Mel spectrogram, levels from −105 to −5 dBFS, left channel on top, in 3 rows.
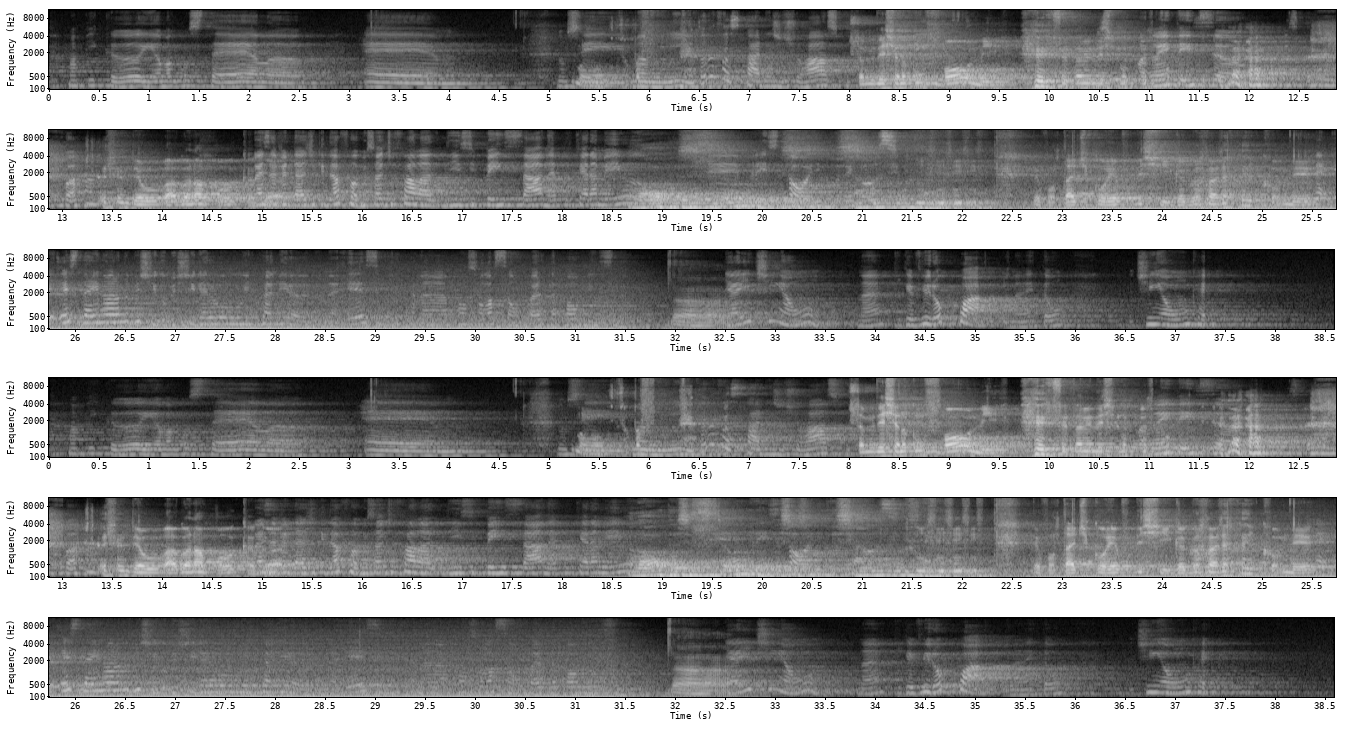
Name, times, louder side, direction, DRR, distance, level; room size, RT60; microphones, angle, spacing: voice 1, 0.2-2.6 3.2-4.2 5.1-7.9 8.6-9.4 10.5-12.0 12.4-13.4 14.4-14.5 14.9-18.9 19.4-21.5 25.5-29.1 29.4-31.6 32.5-33.5 33.8-35.9 36.6-37.3, left 2 dB, 35° left, 3 dB, 2.0 m, -43 dB
voice 2, 4.9-5.6 5.9-6.1 6.3-6.5 8.0-10.8 11.7-12.1 12.6-13.0 13.4-15.2 19.0-19.6 21.5-25.5 31.9-32.6, right 2 dB, 35° right, 4 dB, 1.5 m, -33 dB
sound 1, 18.3-31.4, equal, 50° right, 5.1 m, -36 dB
23.0 x 22.5 x 8.8 m, 2.9 s
head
